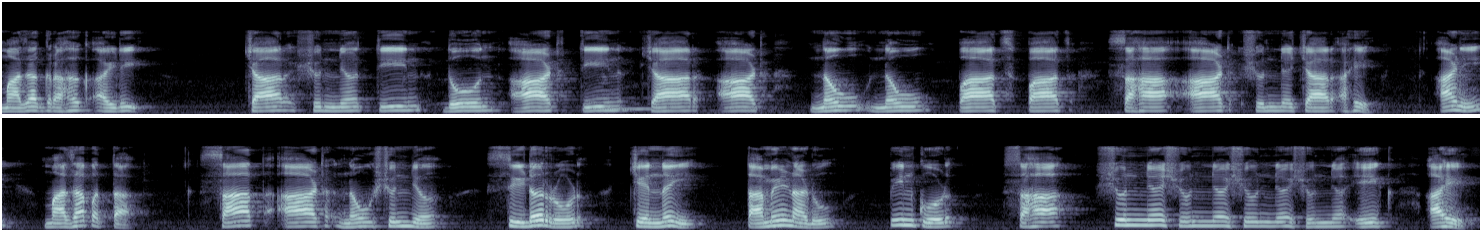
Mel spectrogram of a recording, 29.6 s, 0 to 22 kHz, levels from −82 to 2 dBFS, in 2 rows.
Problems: none marked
